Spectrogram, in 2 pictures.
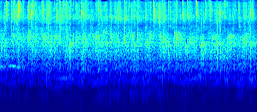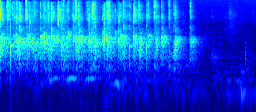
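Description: Audience applauding, a steady dense clapping that dies away near the end.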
